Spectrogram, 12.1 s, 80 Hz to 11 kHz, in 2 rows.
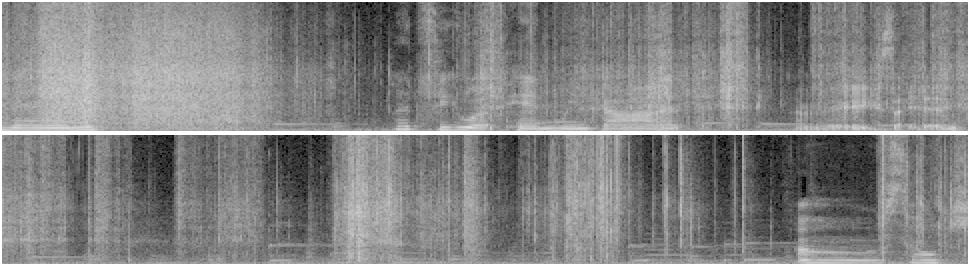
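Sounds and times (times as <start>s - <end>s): plastic wrapping crinkling: 0.0s - 12.0s
soft background music: 0.0s - 12.0s.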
